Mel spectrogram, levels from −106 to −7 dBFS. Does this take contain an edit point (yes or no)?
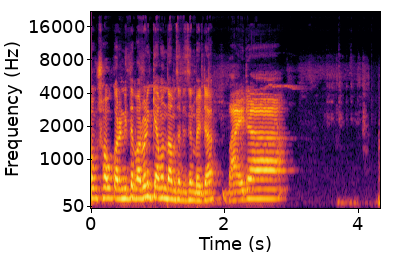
no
